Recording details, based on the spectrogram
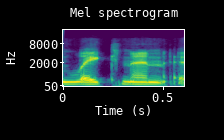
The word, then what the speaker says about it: Lakenan: And then my last name, Lakenan, is spelled LAKEN as in Nancy, AN.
